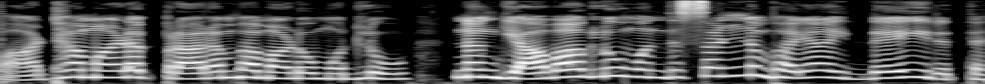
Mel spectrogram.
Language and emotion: Kannada, fearful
